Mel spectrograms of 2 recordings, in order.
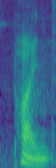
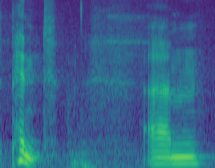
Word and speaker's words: pint: fluent PPA would pronounce the word pint as pent come back to that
